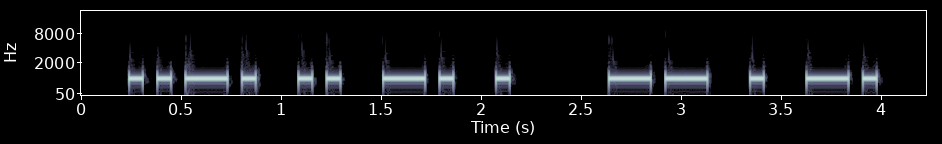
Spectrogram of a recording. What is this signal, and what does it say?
Morse code, heard as a keyed tone, about 17 wpm, 700 Hz. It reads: FINE MEN
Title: Sentences from Top 1000 Words - Review Part 2 - 17wpm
